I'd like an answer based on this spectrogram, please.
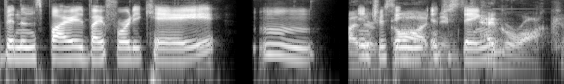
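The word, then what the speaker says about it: Cegorach: Geggorath, I believe is how you pronounce his name.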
